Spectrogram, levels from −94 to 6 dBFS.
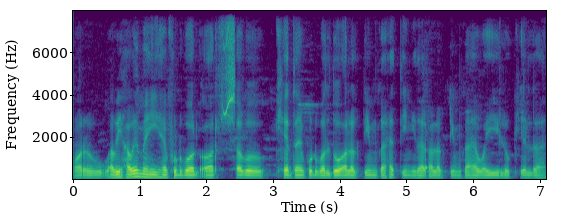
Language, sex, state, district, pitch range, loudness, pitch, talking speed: Hindi, male, Chhattisgarh, Kabirdham, 100-110 Hz, -17 LUFS, 105 Hz, 255 wpm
